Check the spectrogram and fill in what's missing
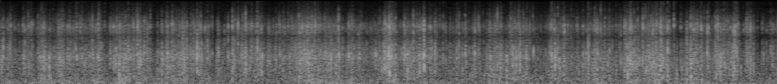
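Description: A clear, inflated plastic air-cushion packing pillow, hollow and air-filled, is held and pressed flat on a blanket while long painted nails scratch and tap across it. The result is a steady, dense crinkling and crackling with quick, bright clicks and a soft, hissy rustle throughout.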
